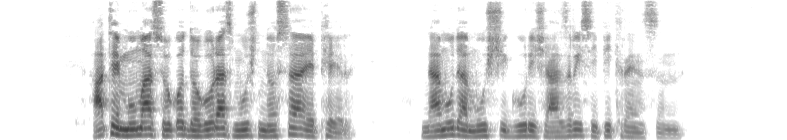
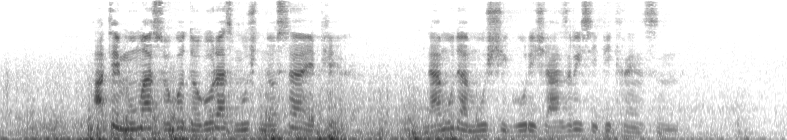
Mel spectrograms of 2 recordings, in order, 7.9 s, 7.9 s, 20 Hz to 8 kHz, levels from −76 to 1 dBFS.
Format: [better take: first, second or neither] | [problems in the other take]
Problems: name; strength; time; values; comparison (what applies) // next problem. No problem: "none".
first | background sound (Thunder / Rain); 1 dB above the speech // room echo; dies away in 1.3 s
